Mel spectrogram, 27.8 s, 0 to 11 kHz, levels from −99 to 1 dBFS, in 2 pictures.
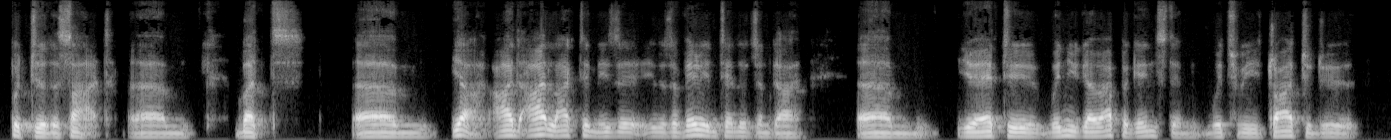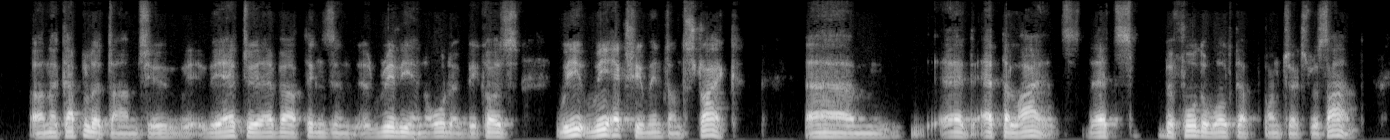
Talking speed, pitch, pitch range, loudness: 150 wpm, 95 Hz, 90-105 Hz, -18 LUFS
